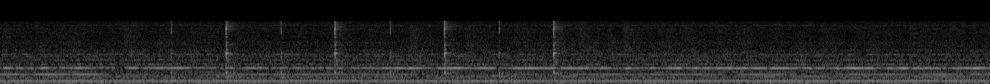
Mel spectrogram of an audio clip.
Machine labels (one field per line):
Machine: valve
